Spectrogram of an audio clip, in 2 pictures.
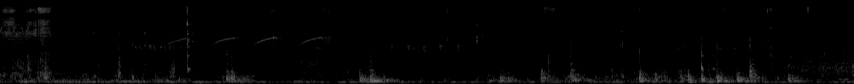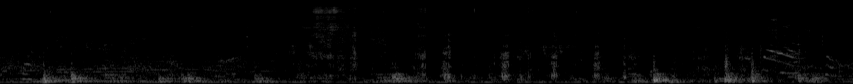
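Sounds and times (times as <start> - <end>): bird chirping: 0.0 - 8.2, 8.8 - 17.0
man chewing and smacking: 0.0 - 8.3, 11.3 - 16.0.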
